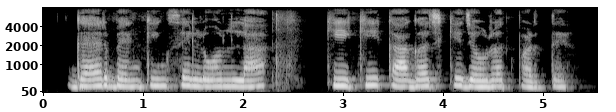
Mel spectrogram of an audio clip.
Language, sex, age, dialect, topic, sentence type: Magahi, female, 18-24, Western, banking, question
